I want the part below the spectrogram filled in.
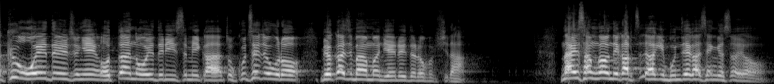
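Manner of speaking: usual speaking voice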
